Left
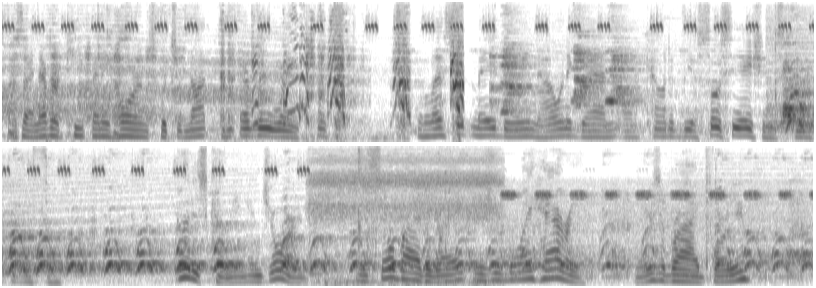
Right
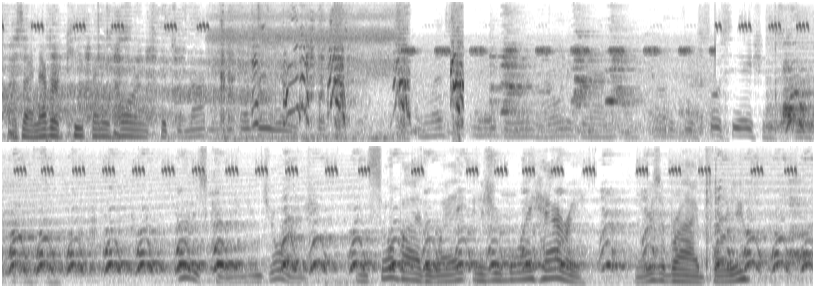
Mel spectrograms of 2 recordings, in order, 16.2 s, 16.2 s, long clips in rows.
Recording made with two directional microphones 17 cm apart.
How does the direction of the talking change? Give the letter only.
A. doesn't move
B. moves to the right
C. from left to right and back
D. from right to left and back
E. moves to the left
D.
